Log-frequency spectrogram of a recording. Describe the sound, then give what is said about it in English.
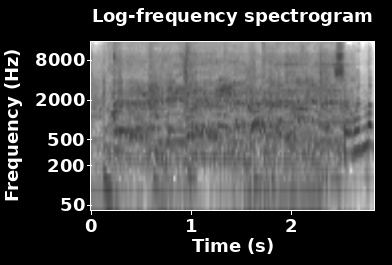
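A rowdy crowd of young male fans of LSU gymnast Livvy Dunne fills the air at her gymnastics meet with overlapping shouts, chatter and cheering, a dense, loud wall of voices that stays steady throughout with a few sharper yells poking out. “She is the LSU gymnast and influencer whose admirers cause a commotion at her meet.”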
